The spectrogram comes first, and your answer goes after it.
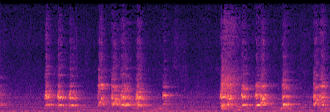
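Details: Stray puppies in southern Italy give a run of sharp, fairly high-pitched barks and yips in quick clusters, with brief pauses between bouts, reacting to an approaching person.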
